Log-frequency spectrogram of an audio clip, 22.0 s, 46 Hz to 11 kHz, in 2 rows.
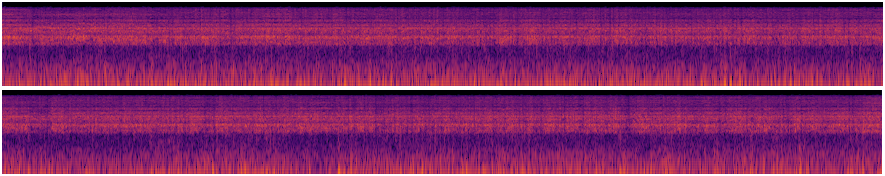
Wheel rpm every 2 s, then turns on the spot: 200, 210, 210, 220, 210, 210, 210, 210, 210, 210, 210.
none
